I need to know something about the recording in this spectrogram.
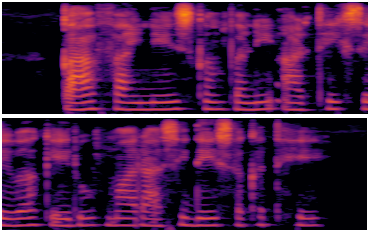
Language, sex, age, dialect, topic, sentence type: Chhattisgarhi, female, 18-24, Western/Budati/Khatahi, banking, question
